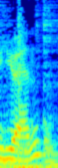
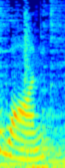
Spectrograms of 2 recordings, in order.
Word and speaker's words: yuan: do you say that it's called the Yen not the WAN not the Yen which is Japan's currency it's also called The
